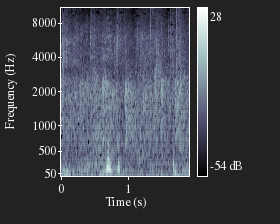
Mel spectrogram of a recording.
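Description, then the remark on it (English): An audience at a Christmas service applauds when invited to clap, a dense, steady wash of many hands clapping at moderate loudness, with a brief low voice-like swell rising out of it midway. “You can clap.”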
